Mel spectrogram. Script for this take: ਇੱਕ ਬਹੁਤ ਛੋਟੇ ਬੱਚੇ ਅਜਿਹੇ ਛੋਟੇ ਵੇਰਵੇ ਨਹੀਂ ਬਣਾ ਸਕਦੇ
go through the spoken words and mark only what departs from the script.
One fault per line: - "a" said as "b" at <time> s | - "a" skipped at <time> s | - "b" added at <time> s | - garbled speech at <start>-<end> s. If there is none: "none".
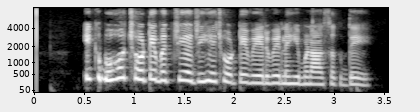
none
